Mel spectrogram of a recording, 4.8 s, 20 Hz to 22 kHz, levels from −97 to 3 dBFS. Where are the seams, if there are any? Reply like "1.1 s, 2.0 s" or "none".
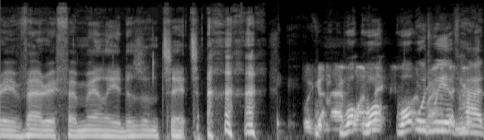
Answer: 2.9 s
